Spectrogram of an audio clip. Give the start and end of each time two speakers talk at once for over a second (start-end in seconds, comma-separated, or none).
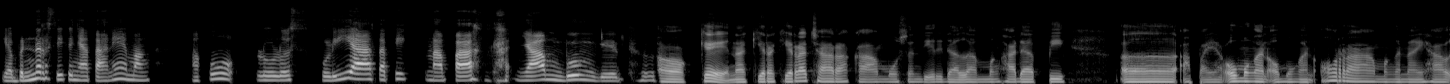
none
